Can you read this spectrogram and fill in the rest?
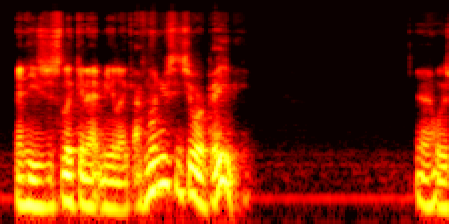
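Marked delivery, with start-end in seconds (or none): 1.4-2.5 put-on, angry, betrayed-sounding, accusing tone, pitched up. Retelling what he said on hearing a hello: imitating someone saying it angrily. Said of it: "He was mad when he was saying it".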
